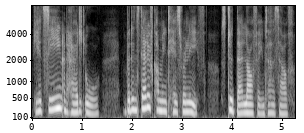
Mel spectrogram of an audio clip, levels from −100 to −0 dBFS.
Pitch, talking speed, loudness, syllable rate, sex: 200 Hz, 215 wpm, -17 LUFS, 5.7 syllables/s, female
